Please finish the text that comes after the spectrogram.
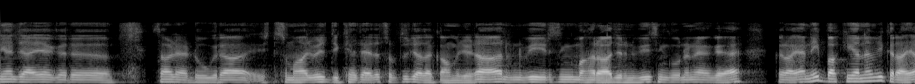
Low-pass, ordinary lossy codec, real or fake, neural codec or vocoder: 7.2 kHz; AAC, 32 kbps; real; none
